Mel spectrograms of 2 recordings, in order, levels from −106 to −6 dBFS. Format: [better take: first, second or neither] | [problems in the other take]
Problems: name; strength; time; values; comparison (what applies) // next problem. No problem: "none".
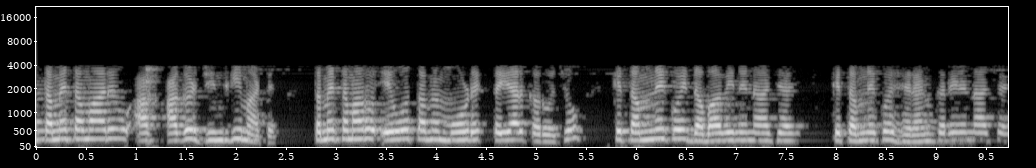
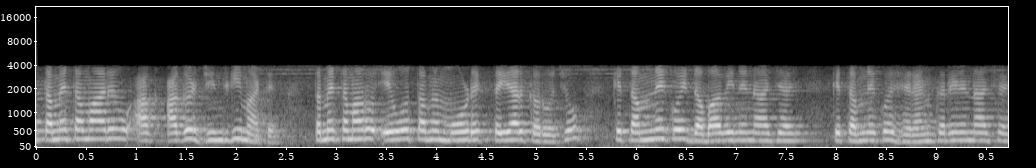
second | noise reduction (classical method spectral subtraction)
